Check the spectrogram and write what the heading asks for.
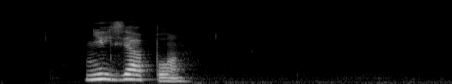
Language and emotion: Russian, neutral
